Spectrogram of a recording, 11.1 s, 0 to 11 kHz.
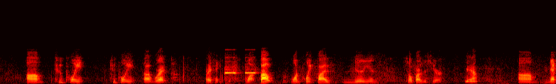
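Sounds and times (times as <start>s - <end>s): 
speech: 0.5s - 3.5s, 4.1s - 4.4s, 5.0s - 7.6s, 8.2s - 9.7s, 10.4s - 11.1s
short electronic beeps: 4.5s - 5.2s.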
